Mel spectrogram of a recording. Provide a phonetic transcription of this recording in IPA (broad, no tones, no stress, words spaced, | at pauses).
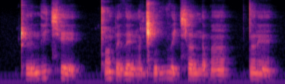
ʈʰɘ nɛ̤t͡ɕʰe | qʼõpɛ ðɛŋãǁʰu ɾṳðɘ t͡ɕʰɐŋapã | tɐ̃ɾɛ̃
